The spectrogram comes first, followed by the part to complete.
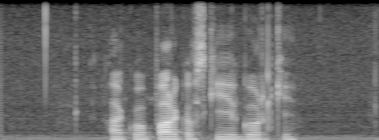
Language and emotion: Russian, neutral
